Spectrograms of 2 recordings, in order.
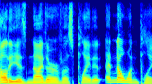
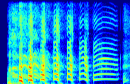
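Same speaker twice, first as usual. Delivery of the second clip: high laugh. Real, not acted. Laughing at the game logic.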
